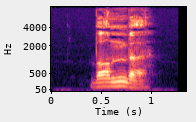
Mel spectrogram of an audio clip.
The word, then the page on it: Bombe: /ˈbɔmbə/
